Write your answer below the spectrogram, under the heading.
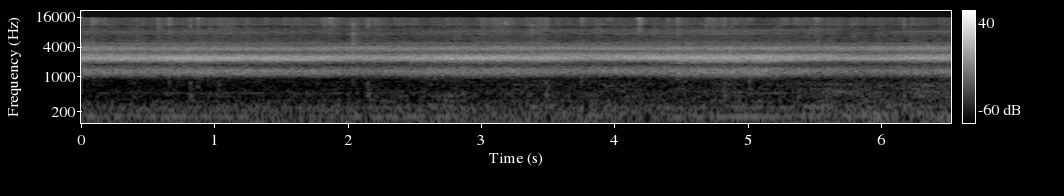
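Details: Rain-soaked frog chorus, many frogs producing a constant buzzing trill at a few bright pitches, level and unbroken throughout, mixed with broad rain hiss and low rumbling background.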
